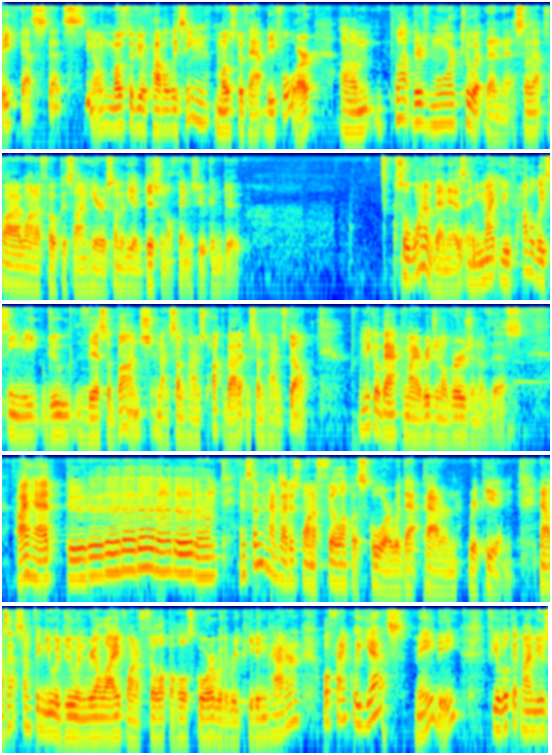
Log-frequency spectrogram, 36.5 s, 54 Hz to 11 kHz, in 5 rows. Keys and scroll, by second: 15.6 5, 19.4-21.4 typing, 21.9 Escape.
